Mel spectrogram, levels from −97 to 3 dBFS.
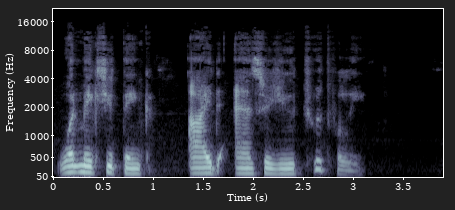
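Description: A speech clip with zipper noise from 2.35 to 3.14 s, where the level falls by roughly 10 dB in unsmoothed steps about 40 times a second, each leaving a small click. The waveform envelope shows a staircase, and the spectrogram shows faint evenly spaced vertical lines.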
